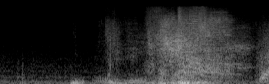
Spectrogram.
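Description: A sword swings and slashes.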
